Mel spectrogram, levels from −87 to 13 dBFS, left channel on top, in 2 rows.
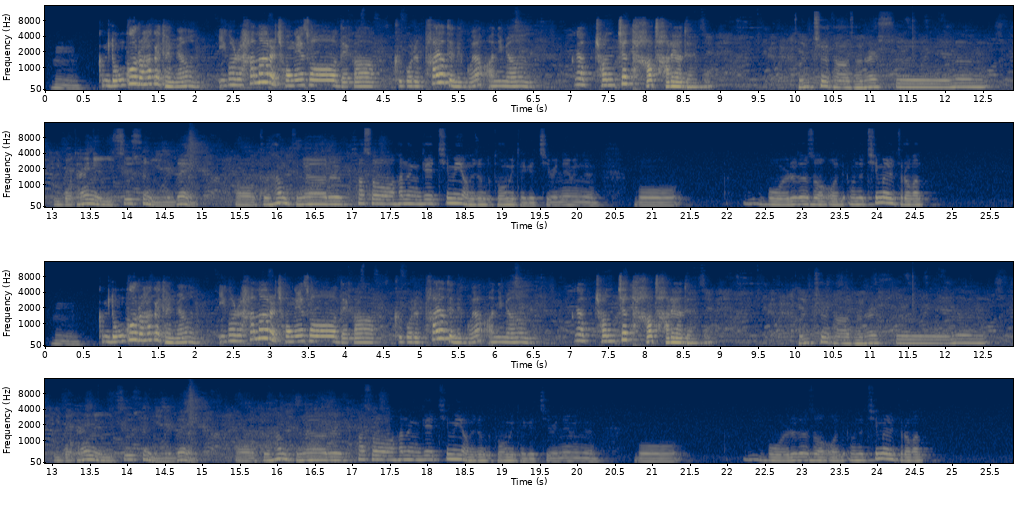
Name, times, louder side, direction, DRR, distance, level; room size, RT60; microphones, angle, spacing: voice 1, 0.1-0.5 10.0-12.6 13.0-14.9 15.4-20.3 20.8-21.4 22.2-24.6, left 2 dB, 55° left, 1.1 m, -33 dB
voice 2, 0.7-6.5 7.0-8.9, left 1 dB, 20° left, 1.4 m, -27 dB
sound 1, 1.1-17.5, equal, 5° right, 1.5 m, -46 dB
16.0 x 11.5 x 5.7 m
head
